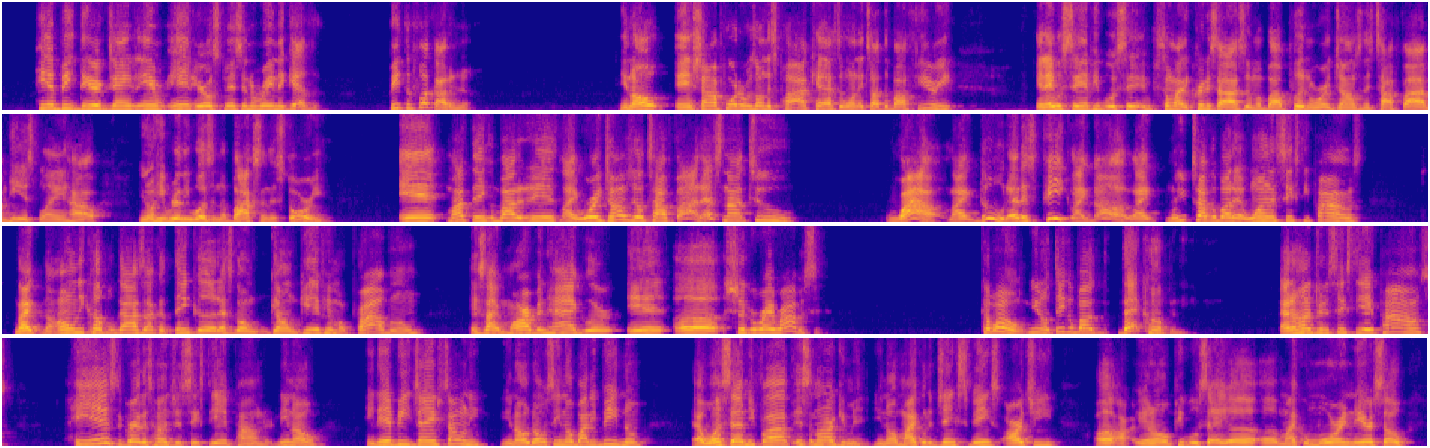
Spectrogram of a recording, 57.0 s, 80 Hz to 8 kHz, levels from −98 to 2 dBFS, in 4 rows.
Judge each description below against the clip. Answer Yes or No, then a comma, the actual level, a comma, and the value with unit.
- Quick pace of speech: No, average, 185 wpm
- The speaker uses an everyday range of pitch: Yes, average, 4.1 semitones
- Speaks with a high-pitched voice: Yes, high, 220 Hz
